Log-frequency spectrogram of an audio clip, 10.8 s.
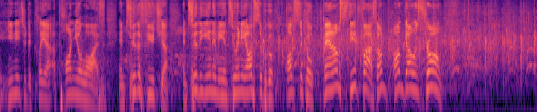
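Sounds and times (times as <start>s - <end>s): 
speech: 0.0s - 9.1s
crowd clapping in a steady rhythm: 4.6s - 10.7s.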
